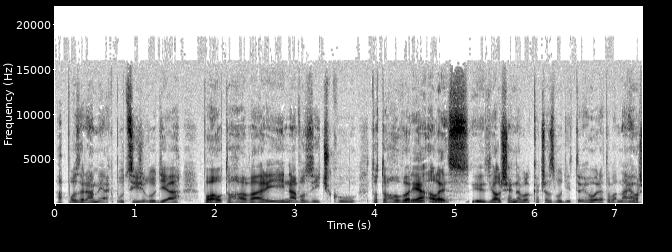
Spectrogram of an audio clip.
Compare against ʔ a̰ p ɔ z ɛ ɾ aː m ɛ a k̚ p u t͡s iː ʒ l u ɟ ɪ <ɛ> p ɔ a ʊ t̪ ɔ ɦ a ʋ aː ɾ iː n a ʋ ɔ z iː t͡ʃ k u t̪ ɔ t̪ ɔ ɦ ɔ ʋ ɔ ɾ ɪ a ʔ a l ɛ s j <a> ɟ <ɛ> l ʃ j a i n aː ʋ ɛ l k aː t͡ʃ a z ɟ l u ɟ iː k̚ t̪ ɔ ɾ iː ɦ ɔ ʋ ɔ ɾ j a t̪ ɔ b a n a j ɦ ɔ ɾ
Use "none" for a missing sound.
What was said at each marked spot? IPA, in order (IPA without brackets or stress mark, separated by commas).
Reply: a, ɛ, a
